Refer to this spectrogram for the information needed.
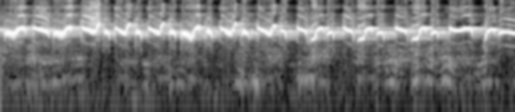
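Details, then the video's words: Hwamei song in a fast, chatty mood, used to tutor competition birds: a long run of quick repeated check-shaped whistles, each dropping then rising, delivered loudly and almost without pause. "Wambi HWAMEI gacor!! Masteran burung Juara"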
